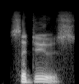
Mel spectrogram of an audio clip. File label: "seduce", American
